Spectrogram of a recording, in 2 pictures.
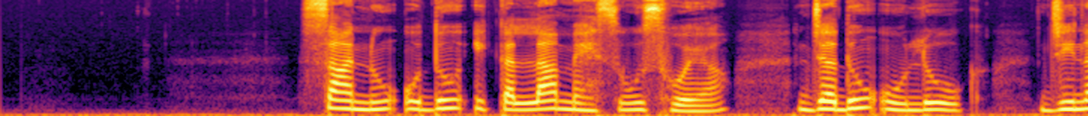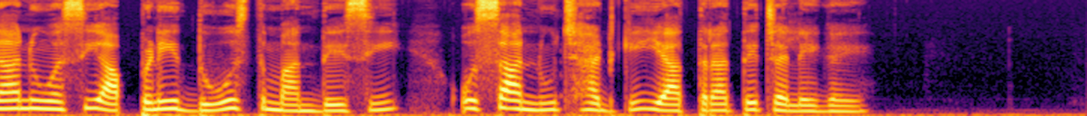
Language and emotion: Punjabi, sad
